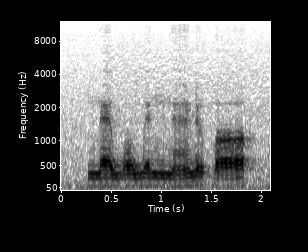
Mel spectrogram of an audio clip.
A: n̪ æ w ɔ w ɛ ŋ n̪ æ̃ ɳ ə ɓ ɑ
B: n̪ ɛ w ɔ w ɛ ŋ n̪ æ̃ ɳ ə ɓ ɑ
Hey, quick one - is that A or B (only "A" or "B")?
A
